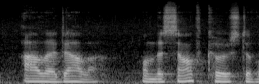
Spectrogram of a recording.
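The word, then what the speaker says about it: Ulladulla: i was about 10 years old at the time we lived in a small rural town pronounced a la dala on the south coast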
